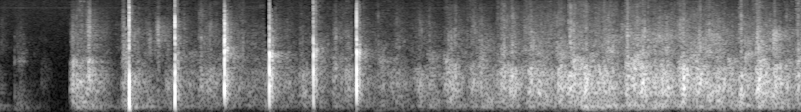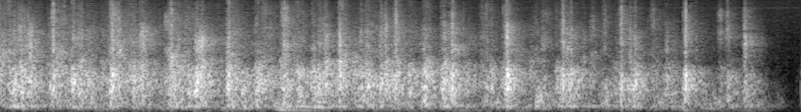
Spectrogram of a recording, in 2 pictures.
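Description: Audience applauding: a few loud single claps near the start, then dense steady applause that stops just before the end.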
